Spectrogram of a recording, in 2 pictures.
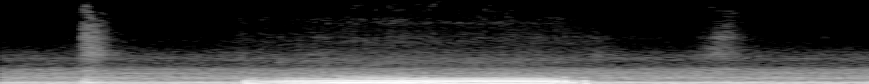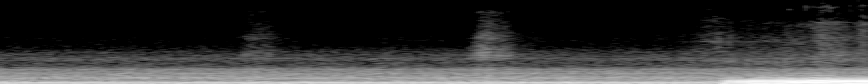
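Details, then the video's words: Pug named KingPug snoring while pug puppy Wolverine plays in the background: long grating snores, one lasting about two seconds and another starting near the end, over a steady low hum with faint clicks. "KingPug snoring while pug puppy Wolverine plays in the background."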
